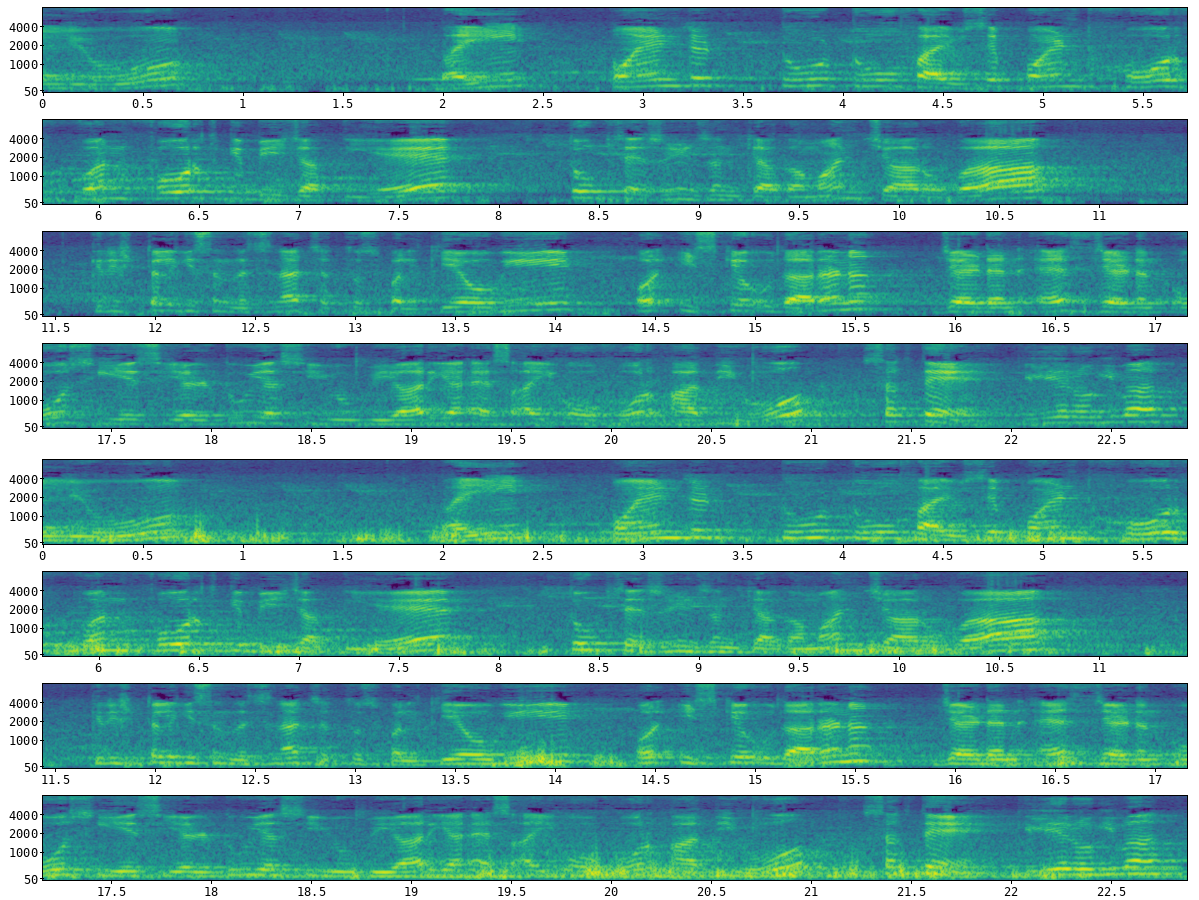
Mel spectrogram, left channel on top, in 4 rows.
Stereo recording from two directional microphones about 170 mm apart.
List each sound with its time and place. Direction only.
2.0 s speech: 25° left (ahead or behind)
4.4 s speech: 25° left (ahead or behind)
22.2 s a man's voice: centre (ahead or behind)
